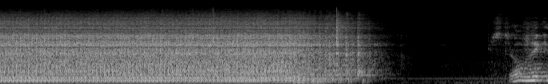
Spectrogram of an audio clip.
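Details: Remington mower with Powermore engine: small engine runs with a fast, busy rattle over its firing beat, then dies and restarts; rattle seems internal, owner wonders if the ignition coil is too close, cause unclear.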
